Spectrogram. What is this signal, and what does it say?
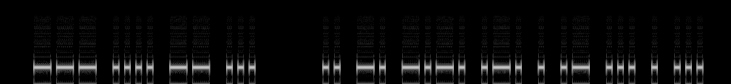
Morse code, heard as a keyed tone, about 21 wpm, 800 Hz. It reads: OHMS INCREASES
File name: Technical Subjects / Technical Subjects-mp3s / XL @20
